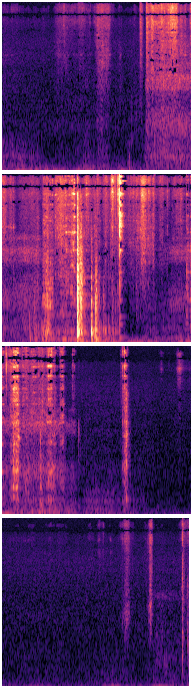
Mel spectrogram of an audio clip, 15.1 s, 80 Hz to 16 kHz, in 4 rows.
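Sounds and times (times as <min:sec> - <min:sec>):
metal tools clinking on workbench: 0:04.6 - 0:06.3.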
